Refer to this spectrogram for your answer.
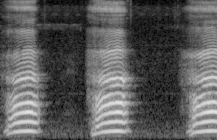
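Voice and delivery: breath-led "হা" from the start of the throat; top-of-throat sound. Shown as a demonstration. Teacher showing learners the letter, "হা" from the throat. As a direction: let "হা" come straight from the throat. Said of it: "হলকের শুরু হইতে".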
